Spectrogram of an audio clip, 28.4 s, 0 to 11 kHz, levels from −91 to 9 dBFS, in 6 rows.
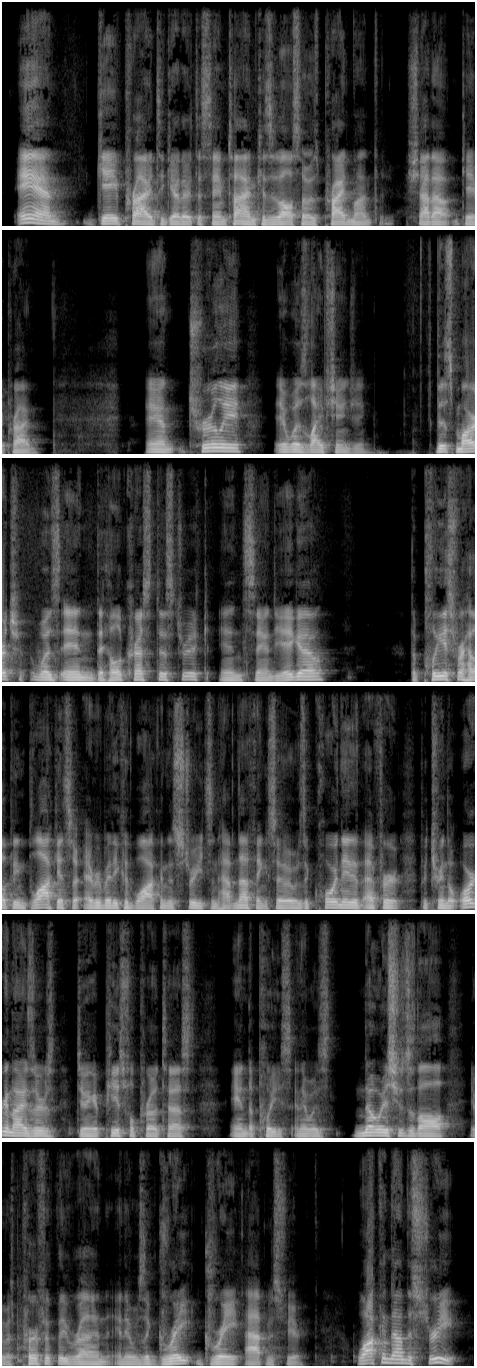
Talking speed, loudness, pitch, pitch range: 185 wpm, -19 LUFS, 120 Hz, 115-135 Hz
